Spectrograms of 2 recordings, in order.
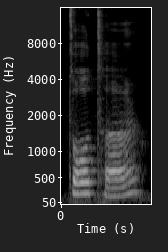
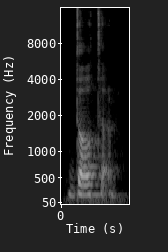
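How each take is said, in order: First: It is said with a British accent, longer vowel. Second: It is said with an American accent, shorter vowel.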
